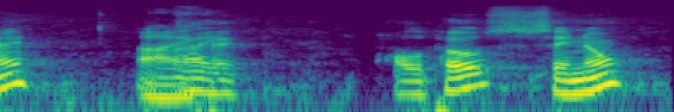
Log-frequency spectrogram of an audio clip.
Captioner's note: in Unison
